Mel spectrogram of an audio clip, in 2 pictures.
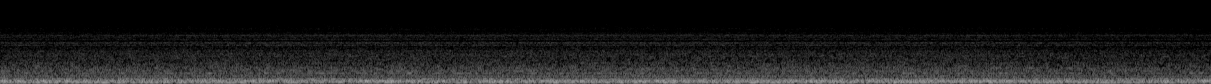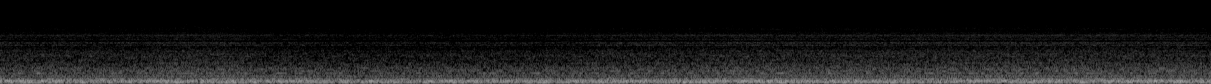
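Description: A jet engine hums steadily nearby.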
